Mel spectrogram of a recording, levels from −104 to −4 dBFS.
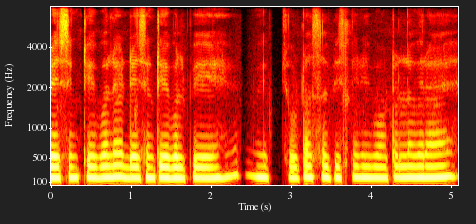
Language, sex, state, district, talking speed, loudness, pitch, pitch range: Hindi, female, Chhattisgarh, Sukma, 165 wpm, -15 LUFS, 180 Hz, 180-185 Hz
